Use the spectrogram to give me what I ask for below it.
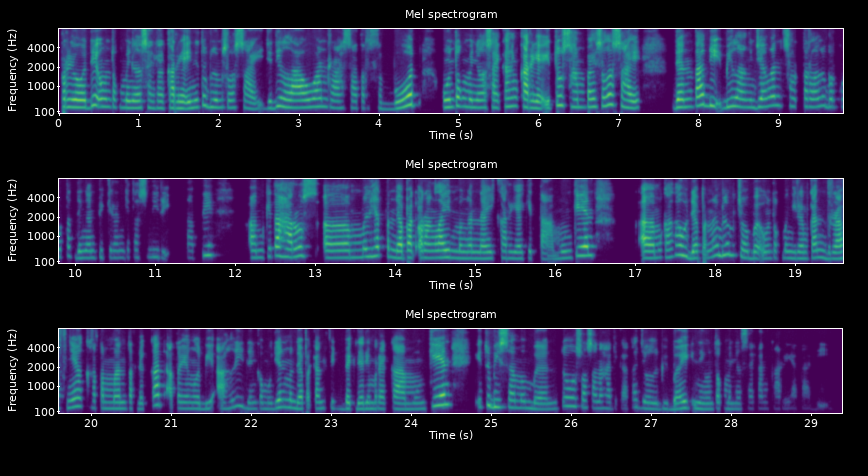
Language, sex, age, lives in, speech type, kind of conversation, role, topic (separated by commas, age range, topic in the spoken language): Indonesian, female, 25-29, Indonesia, conversation, advice, advisor, Bagaimana perfeksionisme membuat Anda sulit memulai atau menyelesaikan karya?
